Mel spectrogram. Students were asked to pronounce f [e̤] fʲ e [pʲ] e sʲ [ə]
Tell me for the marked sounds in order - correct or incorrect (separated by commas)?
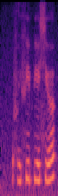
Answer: correct, correct, correct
